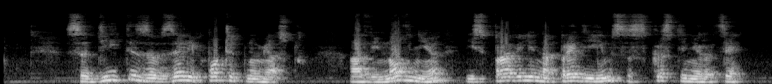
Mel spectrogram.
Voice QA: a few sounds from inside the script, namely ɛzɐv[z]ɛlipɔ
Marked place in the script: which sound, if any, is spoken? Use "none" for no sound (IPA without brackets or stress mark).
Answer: z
